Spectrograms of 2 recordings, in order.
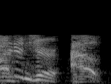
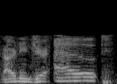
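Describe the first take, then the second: First: It is shouted with more energy. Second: It is said calmly, without shouting.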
